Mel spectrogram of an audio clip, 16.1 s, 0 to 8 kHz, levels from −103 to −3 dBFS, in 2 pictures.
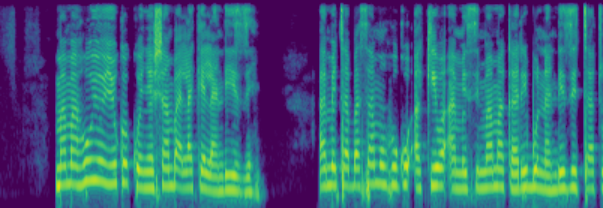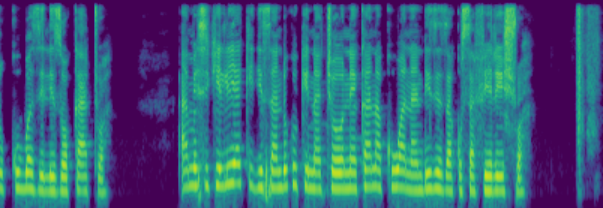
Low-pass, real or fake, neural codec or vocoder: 7.2 kHz; real; none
